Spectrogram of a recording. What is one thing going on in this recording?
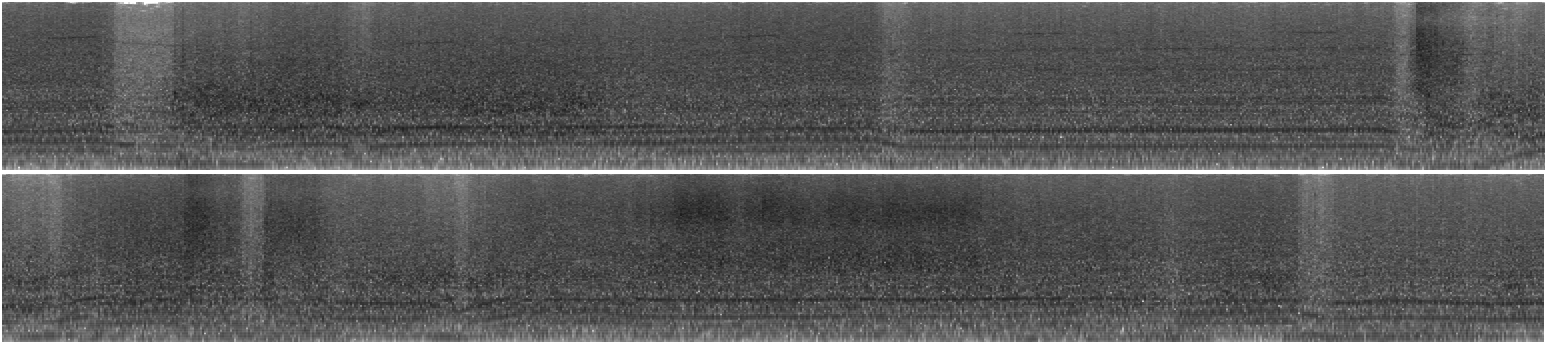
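A racing car engine roars loudly, revving up through the gears and dropping as it brakes.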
